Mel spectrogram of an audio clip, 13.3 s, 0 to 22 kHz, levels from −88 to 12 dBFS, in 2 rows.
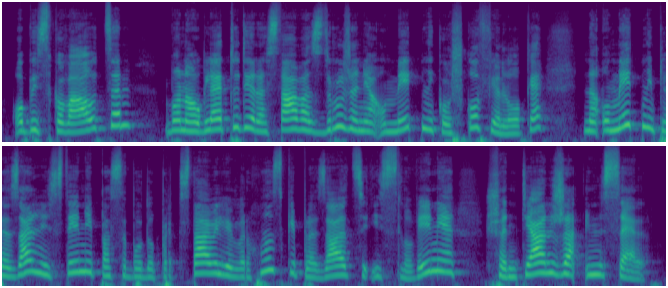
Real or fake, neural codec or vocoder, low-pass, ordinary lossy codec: fake; codec, 44.1 kHz, 3.4 kbps, Pupu-Codec; none; none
